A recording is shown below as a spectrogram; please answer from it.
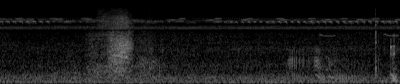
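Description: Steady, high-pitched chirring of insects in the background, with a short burst of noise about a second in.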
